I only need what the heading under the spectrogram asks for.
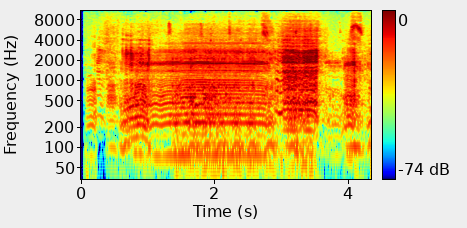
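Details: Hippopotamus giving one long, loud, harmonic-rich groaning bellow that holds steady for about three seconds, then breaks into a shorter, harsher grunt near the end.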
